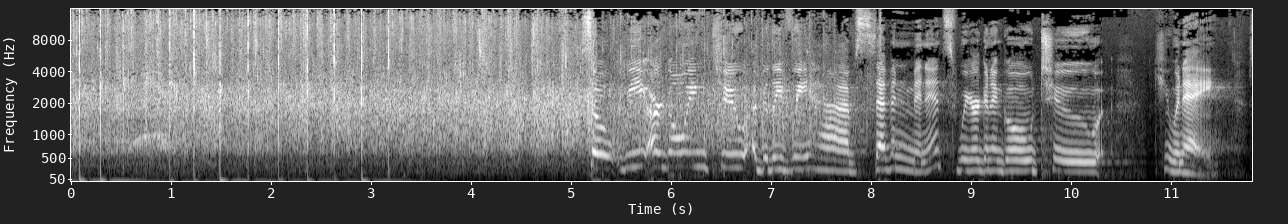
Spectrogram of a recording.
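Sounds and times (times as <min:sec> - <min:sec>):
audience applause: 0:00.0 - 0:08.0
speech: 0:05.2 - 0:11.8.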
